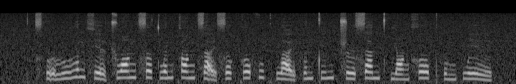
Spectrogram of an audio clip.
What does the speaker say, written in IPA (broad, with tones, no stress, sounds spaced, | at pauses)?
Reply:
t͡sʰ ɹ̩˨˩ l u˧˥ l ɤ˧ ŋ x ḛ˨˩ ɪ̯ ʈ͡ʂ w ɑ˥ ŋ s ɤ˥˩ t̪ w ə˥ n k ɑ˥ ŋ s a̰˨˩ ɪ̯ s ɤ˥˩ k ɤ˥ f u˥˩ pʰ w a̰˨˩ ɪ̯ f ə˥˩ n t̪ i˥ ŋ ʈ͡ʂ ɻ̩˧˥ s a˥ n t̪ʰ j ɑ˧˥ ŋ x ɤ˥ pʰ ʊ˧˥ ŋ p w e˥˩ ɪ̯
